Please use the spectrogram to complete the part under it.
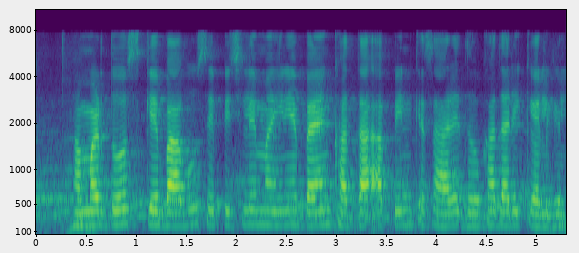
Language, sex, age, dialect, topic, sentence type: Magahi, female, 25-30, Western, banking, statement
